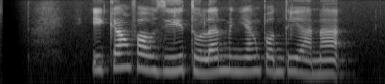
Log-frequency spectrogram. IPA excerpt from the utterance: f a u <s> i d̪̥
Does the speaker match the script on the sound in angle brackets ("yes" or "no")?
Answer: no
